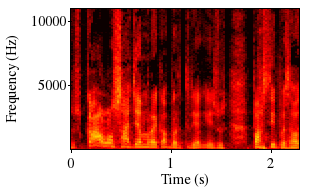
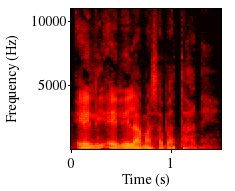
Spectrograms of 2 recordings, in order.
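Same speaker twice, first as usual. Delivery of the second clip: ordinary talk, nothing marked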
